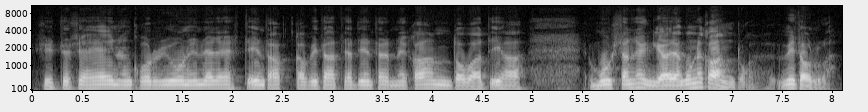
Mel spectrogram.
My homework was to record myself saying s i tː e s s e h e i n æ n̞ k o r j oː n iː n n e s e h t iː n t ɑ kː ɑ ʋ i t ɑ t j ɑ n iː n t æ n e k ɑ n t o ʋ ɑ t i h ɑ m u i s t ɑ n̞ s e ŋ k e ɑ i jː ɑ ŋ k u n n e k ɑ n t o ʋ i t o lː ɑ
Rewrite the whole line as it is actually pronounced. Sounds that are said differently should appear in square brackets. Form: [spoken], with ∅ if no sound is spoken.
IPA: s i tː e s s e h e i n æ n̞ k o r j [uː] n [i] n n e [t] e h t iː n t ɑ kː ɑ ʋ i t ɑ t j ɑ n iː [∅] t æ n e k ɑ n t o ʋ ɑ t i h ɑ m u i s t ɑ n̞ s e ŋ k [i] ɑ i jː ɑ ŋ k u n n e k ɑ n t o ʋ i t o lː ɑ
